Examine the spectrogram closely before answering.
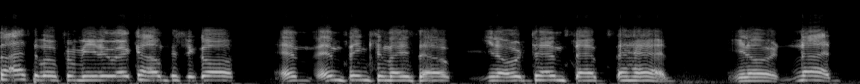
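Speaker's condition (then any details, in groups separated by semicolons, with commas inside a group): Cerebral palsy; uses wheelchair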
